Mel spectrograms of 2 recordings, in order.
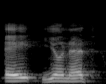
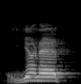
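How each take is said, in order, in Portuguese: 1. É dito devagar, o artigo se ouve claramente. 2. É dito rápido, o artigo quase não se ouve. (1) "pronunciando vagarosamente, conforme já me referi antes, daí a coisa é ouvida" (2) "quando é falado normalmente o inglês, que não é aquele inglês mais vagaroso, você quase não percebe"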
